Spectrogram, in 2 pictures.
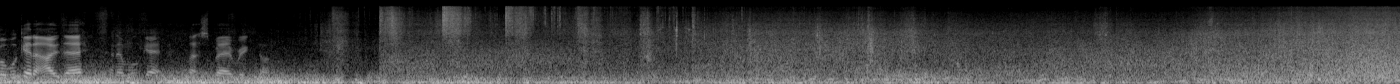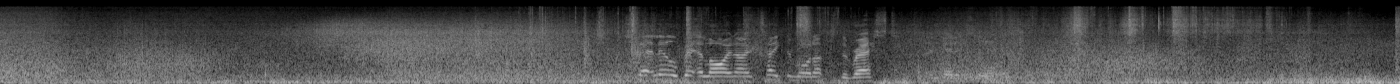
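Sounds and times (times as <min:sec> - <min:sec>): wind buffeting microphone: 0:00.0 - 0:28.0
footsteps on shingle: 0:03.2 - 0:09.2, 0:18.6 - 0:28.0
waves breaking on shingle: 0:03.8 - 0:09.3, 0:17.2 - 0:27.2.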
